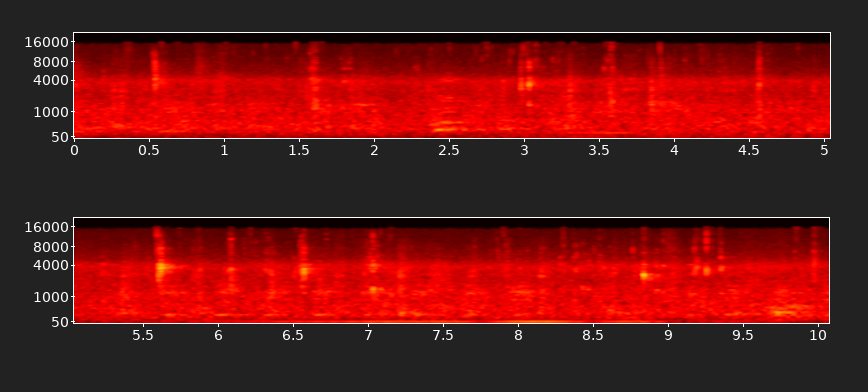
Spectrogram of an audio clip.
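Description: Someone eating from a small bowl with chopsticks: irregular light clicks and taps of chopsticks and mouth, with chewing, over a steady low hiss.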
